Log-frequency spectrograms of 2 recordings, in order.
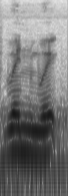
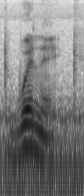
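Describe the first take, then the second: First: The second syllable is said with a w sound. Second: The second syllable is said without a w sound.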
